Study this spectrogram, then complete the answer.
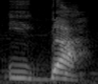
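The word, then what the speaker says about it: ìgbà: accents in syllables like igba. So e sounds like do. Remember, I showed you the accent. The do comes from the left to the middle, like from the left. So igba, do.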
